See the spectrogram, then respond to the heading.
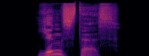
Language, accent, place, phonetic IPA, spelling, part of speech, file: German, Germany, Berlin, [ˈjʏŋstəs], jüngstes, adjective, De-jüngstes.ogg
- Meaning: strong/mixed nominative/accusative neuter singular superlative degree of jung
